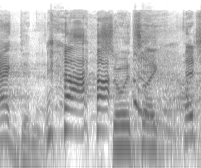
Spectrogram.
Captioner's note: Liv laughing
